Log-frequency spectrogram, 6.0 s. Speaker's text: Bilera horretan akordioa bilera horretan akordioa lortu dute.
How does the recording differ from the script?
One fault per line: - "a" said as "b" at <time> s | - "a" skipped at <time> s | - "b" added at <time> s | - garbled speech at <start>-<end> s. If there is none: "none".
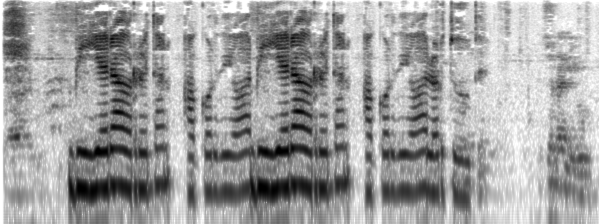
none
